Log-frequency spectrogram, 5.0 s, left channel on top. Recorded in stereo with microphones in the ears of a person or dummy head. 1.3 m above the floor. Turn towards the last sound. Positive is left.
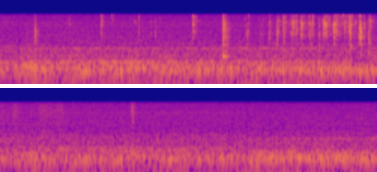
No sound to turn to.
